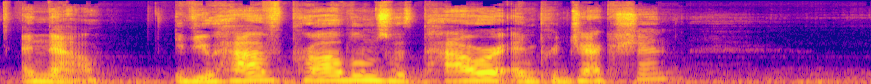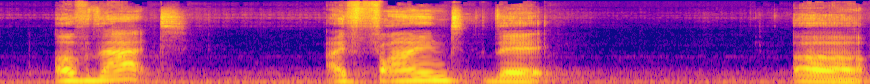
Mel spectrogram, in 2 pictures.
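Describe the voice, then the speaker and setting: A man's voice: on the high side, slight background noise. A man giving an informal, explanatory tutorial on vocal technique, stressing points through repetition.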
